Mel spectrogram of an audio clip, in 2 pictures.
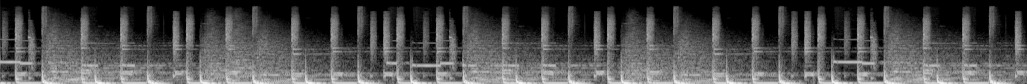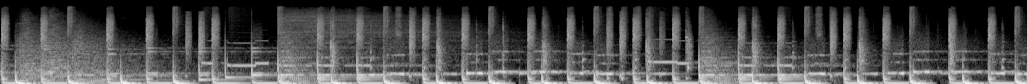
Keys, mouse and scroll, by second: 0.8-1.4 scroll down 1, 2.1 `, 4.8 scroll up 1, 5.7 KP_1, 6.2 scroll up 1, 6.7 scroll up 1, 7.5 click, 8.4-8.8 scroll down 1, 8.8 e, 9.2 e, 10.3 click, 10.4 e, 11.6 click, 12.4 e, 12.8 scroll down 2, 13.0-13.7 scroll up 2, 13.2 Tab, 13.7 click, 13.9 e, 15.1 click, 15.4 e, 15.9 click, 17.4 click, 18.0 g, 18.2 click, 18.7 e, 19.8 e.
